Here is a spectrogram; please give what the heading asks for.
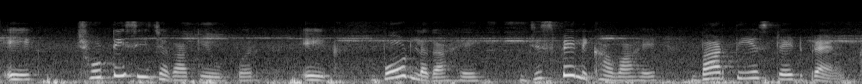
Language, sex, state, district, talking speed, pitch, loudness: Hindi, female, Madhya Pradesh, Dhar, 125 wpm, 250 Hz, -18 LUFS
